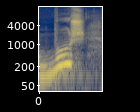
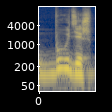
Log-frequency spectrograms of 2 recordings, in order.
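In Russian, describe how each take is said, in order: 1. Слово сокращено до одного короткого слога. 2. Слово произносится полностью, оба слога чёткие. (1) "произносим как буш" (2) "Мы будешь произносим как буш"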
